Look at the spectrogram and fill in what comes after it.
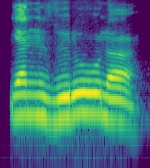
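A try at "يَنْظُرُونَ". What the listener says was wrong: গুন্নাটা একটু করেন, গুন্নাটা কম হচ্ছে।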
